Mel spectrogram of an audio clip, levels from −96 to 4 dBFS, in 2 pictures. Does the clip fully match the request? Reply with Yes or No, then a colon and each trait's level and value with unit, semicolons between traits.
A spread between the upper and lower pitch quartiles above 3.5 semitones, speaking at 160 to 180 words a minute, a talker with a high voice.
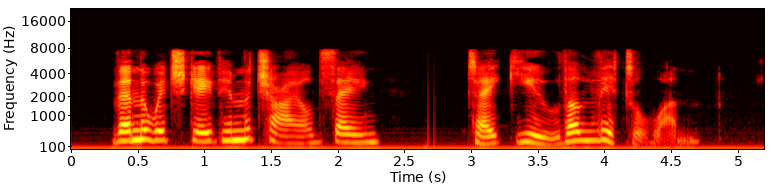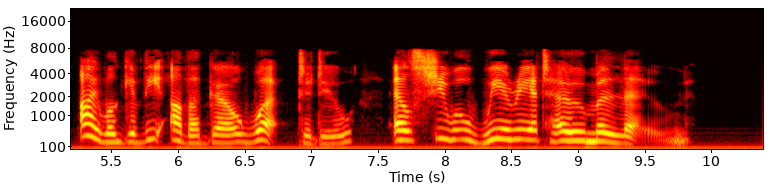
Yes: average, 4.7 semitones; average, 165 wpm; high, 210 Hz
